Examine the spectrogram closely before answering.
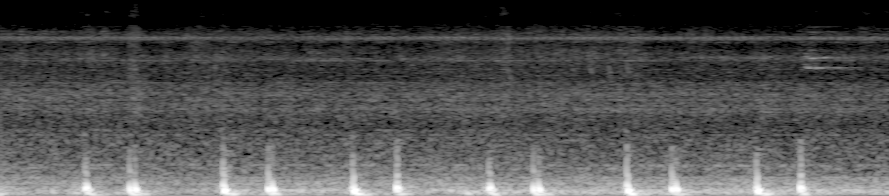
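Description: Heartbeat sound effect: a steady double thump, lub-dub, about once a second, laid over the picture as a suspense effect.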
